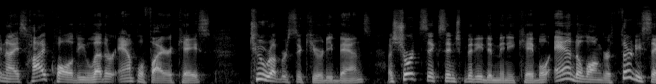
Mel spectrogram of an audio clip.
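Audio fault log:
No faults heard in the audio.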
